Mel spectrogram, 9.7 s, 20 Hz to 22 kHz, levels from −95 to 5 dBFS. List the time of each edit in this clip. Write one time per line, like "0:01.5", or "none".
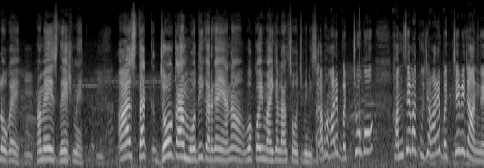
0:06.3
